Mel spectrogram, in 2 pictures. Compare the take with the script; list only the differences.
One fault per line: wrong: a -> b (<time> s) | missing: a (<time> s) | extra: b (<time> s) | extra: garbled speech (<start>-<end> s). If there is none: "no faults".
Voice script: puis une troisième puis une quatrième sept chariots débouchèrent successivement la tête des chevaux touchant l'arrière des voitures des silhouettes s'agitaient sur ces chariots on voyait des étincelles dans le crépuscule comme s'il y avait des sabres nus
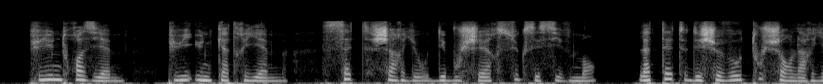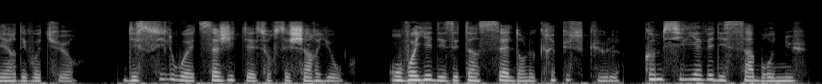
no faults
